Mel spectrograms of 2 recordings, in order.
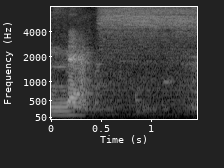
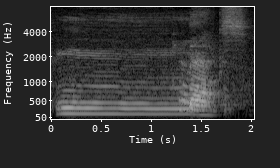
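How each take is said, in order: First: The opening M sound is short and plain. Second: The opening M sound is drawn out and stressed. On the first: The speaker calls it right. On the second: The speaker calls it wrong.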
